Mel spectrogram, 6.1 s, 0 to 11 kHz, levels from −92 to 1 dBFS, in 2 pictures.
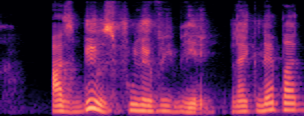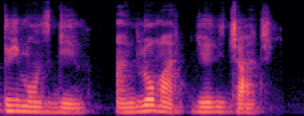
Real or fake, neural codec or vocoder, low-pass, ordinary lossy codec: fake; autoencoder, 22.05 kHz, a latent of 192 numbers a frame, VITS, trained on one speaker; none; none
